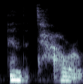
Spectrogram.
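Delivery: whispered card name; hushed reveal. Real, not acted. Reader drawing the Tower card, whispering. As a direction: let the last card drop to a whisper.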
